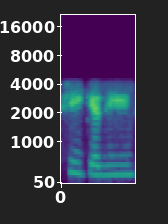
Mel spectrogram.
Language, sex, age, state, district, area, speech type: Punjabi, female, 18-30, Punjab, Mansa, rural, conversation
